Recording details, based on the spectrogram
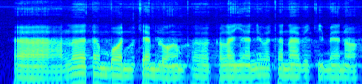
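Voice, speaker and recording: The man has a very deep, low pitch. His intonation stays monotone and flat. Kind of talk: casual spoken diary. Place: open country.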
